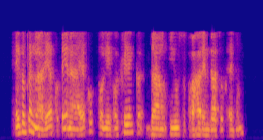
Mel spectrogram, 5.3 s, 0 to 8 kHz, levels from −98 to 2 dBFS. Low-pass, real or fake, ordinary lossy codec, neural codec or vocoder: 7.2 kHz; fake; AAC, 16 kbps; codec, 16 kHz, 1 kbps, FreqCodec, smaller model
